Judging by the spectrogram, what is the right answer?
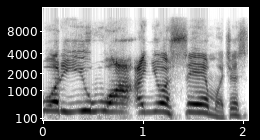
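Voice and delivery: high-pitched, loud yelling. Speaker retells a woman yelling a question at an old man with hearing aids, imitating someone yelling. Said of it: "now she's fucking yelling at him".

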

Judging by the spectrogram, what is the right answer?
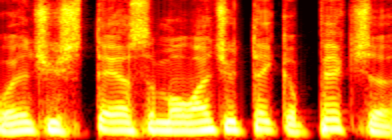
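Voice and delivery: put-on needling Bensonhurst accent. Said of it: "you sound like you're from Bensonhurst".

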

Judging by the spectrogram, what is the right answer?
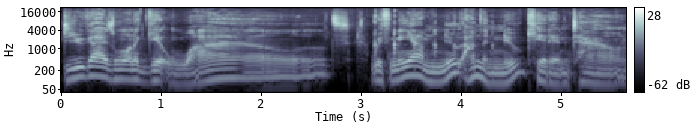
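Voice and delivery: slow, wildly drawn-out delivery. Retelling a TV scene, imitating Slater like an undercover cop. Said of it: "I can just picture him doing that".

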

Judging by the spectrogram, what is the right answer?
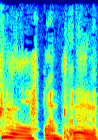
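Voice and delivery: put-on snapped yell. A parent describes their son snapping at a dinner question, imitating his yell. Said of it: "He snaps and yells".

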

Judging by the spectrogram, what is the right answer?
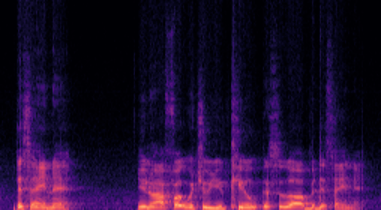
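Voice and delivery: plain

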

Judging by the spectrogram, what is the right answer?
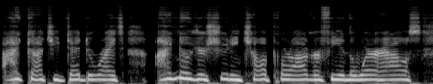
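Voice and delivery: angry, accusing tone full of righteous anger. Retelling a book scene where Stitcher yells at Toby Terrell, mock-angry. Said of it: "blue in the face, yelling at Toby Terrell".

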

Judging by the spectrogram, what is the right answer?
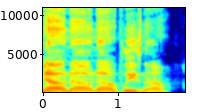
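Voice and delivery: put-on screaming. Retelling a movie scene where a masked killer closes in, imitating Jamie screaming. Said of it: "Jamie's just screaming".

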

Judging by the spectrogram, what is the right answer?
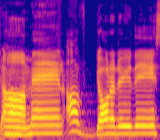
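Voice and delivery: mock grudging, slow reluctant grumble with a sigh. Acting out a giver who doesn't want to give: mock reluctant grumble. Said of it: "I don't want you to give reluctantly".

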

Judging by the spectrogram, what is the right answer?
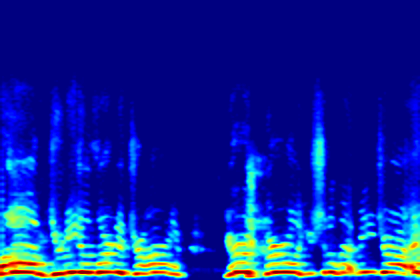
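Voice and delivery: mock frantic, high, panicked, freaked-out rant. Retelling the fourteen-year-old son's reaction after crashing into snow: imitating son freaking out. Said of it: "my fourteen-year-old son was freaking out".

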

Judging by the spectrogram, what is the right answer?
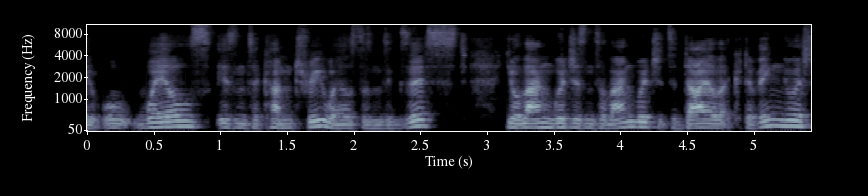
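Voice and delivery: usual speaking voice

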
